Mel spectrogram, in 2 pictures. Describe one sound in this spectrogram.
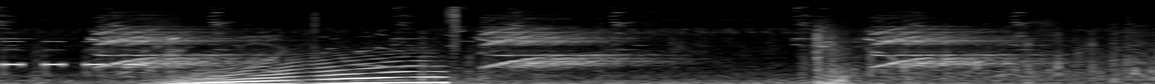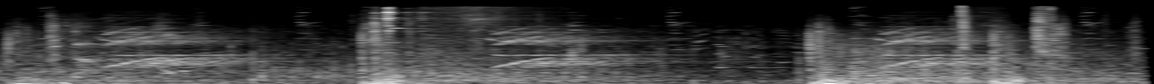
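Gunfire cracks in quick bursts.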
